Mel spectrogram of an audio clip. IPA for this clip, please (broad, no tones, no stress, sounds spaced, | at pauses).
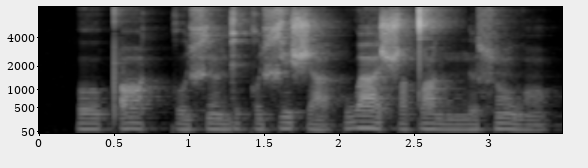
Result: o pʼ ɑ kː o ɕ ə̃ ɡ e ɡ ɔ ɕ e ʃ a | w a ʃ ɵ tˤ ʉ nː ɯ ɬ õ w ɔ̃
